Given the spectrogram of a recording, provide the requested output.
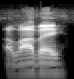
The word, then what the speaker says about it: Olave: Your buddy or your favorite school from Ohio State rookie wide receiver Chris Olave, I believe that's how you say his name. Yep, Olave.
